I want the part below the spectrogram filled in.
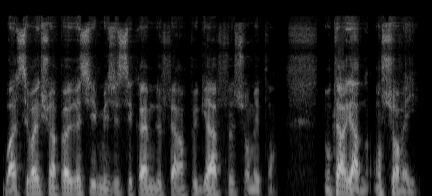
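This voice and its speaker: A man's voice: medium pitch, rapid-fire, no room sound, studio quality. A man doing live trading commentary, talking informally and directly to the listener with frequent restarts. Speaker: trader presenting a live trading demo.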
